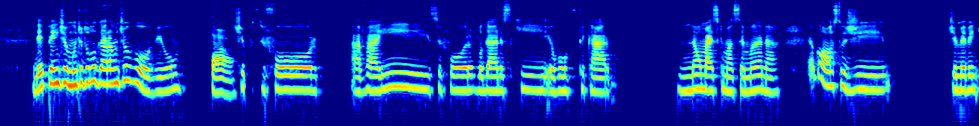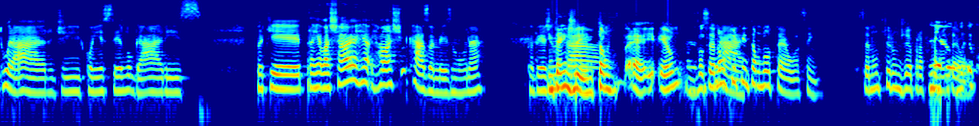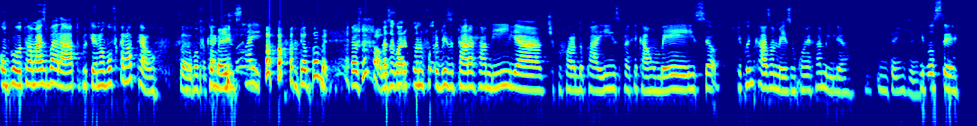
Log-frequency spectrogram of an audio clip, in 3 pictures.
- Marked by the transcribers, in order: distorted speech; laugh
- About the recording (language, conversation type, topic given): Portuguese, unstructured, O que você gosta de experimentar quando viaja?
- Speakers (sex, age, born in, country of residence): female, 25-29, Brazil, United States; female, 40-44, Brazil, United States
